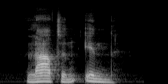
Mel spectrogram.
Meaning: inflection of inlaten: 1. plural present indicative 2. plural present subjunctive
- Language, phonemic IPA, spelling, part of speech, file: Dutch, /ˈlatə(n) ˈɪn/, laten in, verb, Nl-laten in.ogg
